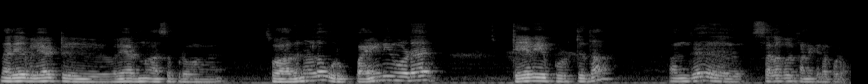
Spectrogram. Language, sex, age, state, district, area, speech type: Tamil, male, 45-60, Tamil Nadu, Mayiladuthurai, rural, spontaneous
